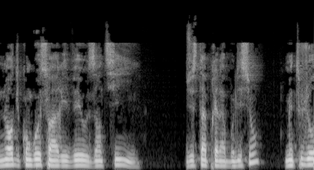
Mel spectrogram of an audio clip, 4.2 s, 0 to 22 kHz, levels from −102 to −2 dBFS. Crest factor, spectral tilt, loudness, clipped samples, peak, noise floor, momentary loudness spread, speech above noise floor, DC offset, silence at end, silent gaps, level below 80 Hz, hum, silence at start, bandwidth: 16 dB; -6 dB/octave; -26 LUFS; under 0.1%; -8 dBFS; -81 dBFS; 8 LU; 57 dB; under 0.1%; 0 s; none; -62 dBFS; none; 0 s; 11.5 kHz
